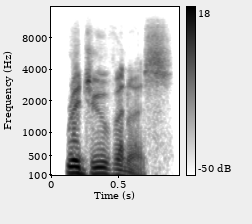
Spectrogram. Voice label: "rejuvenesce", American

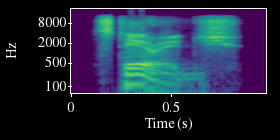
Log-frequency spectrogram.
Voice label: "steerage", British

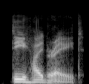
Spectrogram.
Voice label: "dehydrate", American

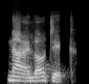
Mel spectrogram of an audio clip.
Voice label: "Nilotic", Indian

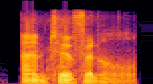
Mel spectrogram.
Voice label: "Antiphonal", British

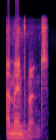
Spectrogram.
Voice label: "amendment", British

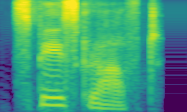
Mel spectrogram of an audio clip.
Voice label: "spacecraft", Indian

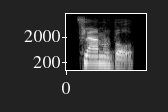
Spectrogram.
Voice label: "flammable", Indian

